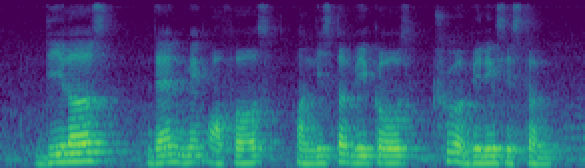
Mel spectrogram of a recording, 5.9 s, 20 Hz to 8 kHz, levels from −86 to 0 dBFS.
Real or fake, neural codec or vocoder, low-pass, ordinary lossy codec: real; none; 7.2 kHz; none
